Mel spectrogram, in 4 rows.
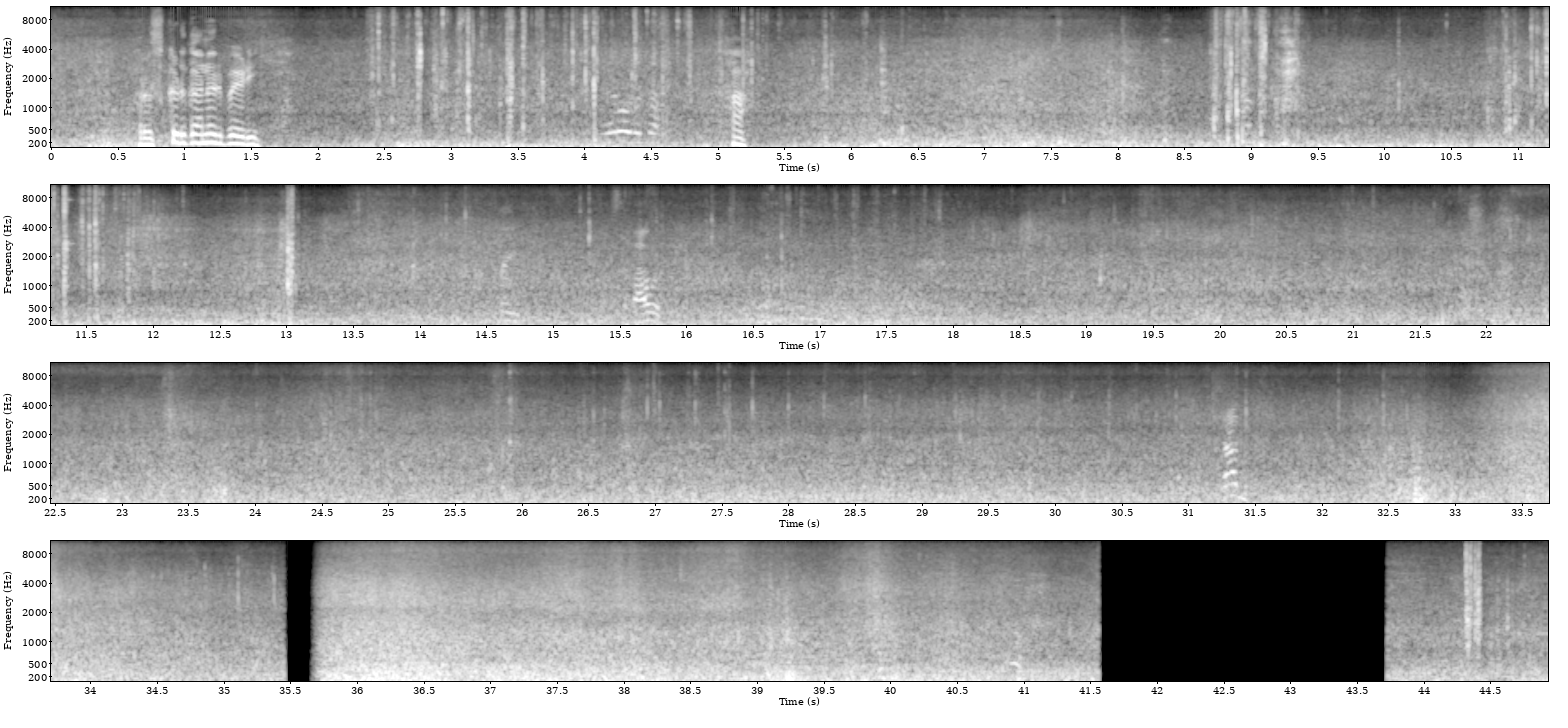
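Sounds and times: surf breaking on rocky shore: 0.0s - 41.6s
wind buffeting microphone: 0.0s - 41.6s.

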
